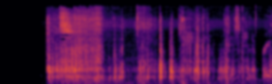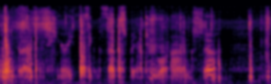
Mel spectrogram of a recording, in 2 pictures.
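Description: Quiet, mostly whispered talk close to the microphone, mixed with short clicks and rustles from handling. It starts abruptly just under a second in and dies away shortly before the end.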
